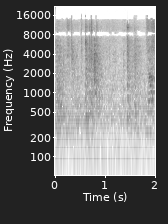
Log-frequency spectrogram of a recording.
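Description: Metal bar gate of an old freight elevator being lifted by hand, with a series of sharp rattles and clanks.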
